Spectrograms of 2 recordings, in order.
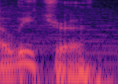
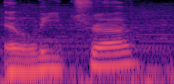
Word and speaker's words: Elytra: I can trade for one of those, and I can add these two books to my Elytra.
